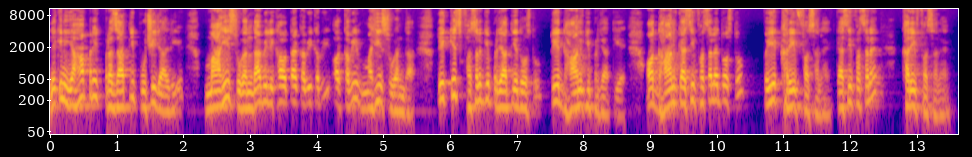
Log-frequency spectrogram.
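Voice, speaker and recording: A man runs through exam questions in a teacherly lecture, asking each one aloud and then answering it himself. His voice sits a little high but sounds dark and mellow, with a husky edge. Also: expressive, normal speed. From India.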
